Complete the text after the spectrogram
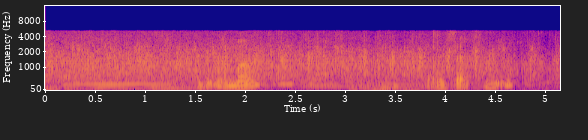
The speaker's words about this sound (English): Can you let these families know by your applause that we're going to be standing with them?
